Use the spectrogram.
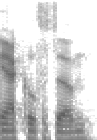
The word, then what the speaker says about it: Ecclestone: I'm just going to Sophie Eccleston Sophie Eccleston uh if you think of the former formula one had Bernie ecclestone that's how it is Eccleston and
